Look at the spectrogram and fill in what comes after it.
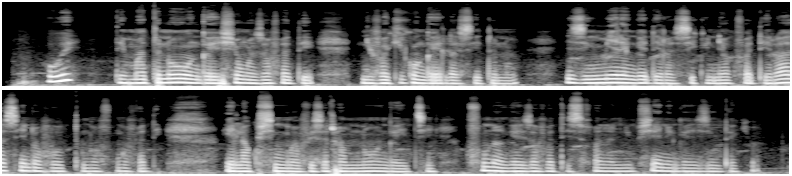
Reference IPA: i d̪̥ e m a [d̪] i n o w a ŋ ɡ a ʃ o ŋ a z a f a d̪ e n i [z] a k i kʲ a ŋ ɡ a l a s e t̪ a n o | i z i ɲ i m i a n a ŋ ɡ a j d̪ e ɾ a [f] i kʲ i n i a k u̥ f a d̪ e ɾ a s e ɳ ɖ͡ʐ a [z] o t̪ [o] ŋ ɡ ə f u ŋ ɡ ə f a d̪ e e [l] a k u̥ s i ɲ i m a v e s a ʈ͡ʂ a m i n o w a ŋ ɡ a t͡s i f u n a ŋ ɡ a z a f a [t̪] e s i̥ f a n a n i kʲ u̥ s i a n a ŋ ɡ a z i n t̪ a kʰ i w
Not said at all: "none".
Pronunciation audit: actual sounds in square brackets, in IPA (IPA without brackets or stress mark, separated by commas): t̪, v, s, v, u, l, d̪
